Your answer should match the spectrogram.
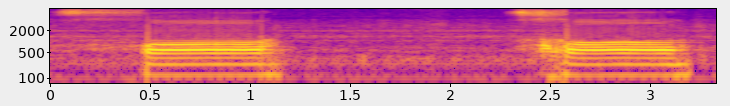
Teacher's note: اور غین اور خا یہ حلق کے اوپر والے حصے سے ادا ہوتے ہیں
